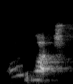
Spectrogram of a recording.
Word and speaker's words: watched: Now the pronunciation is t, washed, watched. T, t. In both sounds, the pronunciation at the end is t, t, t, t.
